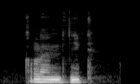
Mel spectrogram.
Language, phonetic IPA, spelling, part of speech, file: Polish, [kɔˈlɛ̃ndʲɲik], kolędnik, noun, LL-Q809 (pol)-kolędnik.wav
